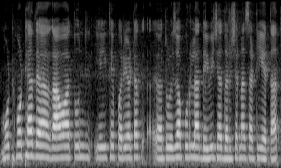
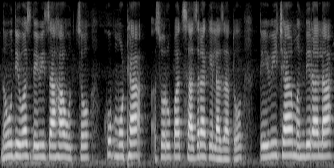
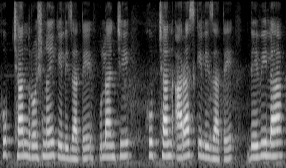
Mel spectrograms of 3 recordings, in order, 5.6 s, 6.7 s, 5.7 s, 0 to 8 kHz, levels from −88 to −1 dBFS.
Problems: background sounds at intervals, background conversations at intervals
